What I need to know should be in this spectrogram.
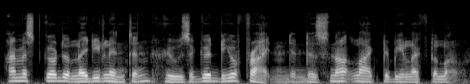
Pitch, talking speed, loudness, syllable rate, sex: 130 Hz, 255 wpm, -18 LUFS, 5.7 syllables/s, male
